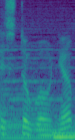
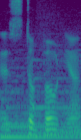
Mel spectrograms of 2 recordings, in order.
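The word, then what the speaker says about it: Stawonia: Even the northern stardom of um I was going to say Stonia, but no, it's Stavonia. Huh. I guess the W is pronounced as a V then.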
